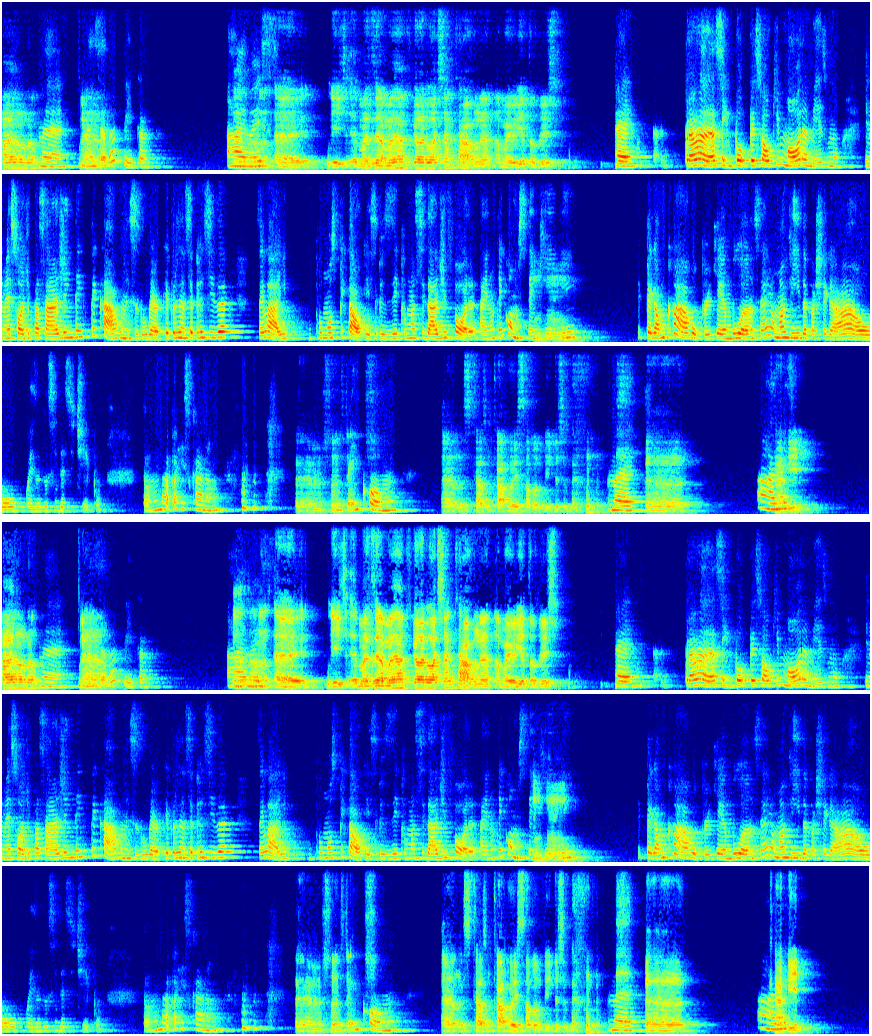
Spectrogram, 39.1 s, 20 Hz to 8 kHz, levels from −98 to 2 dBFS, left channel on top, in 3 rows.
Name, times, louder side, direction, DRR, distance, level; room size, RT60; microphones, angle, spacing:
voice 1, 0.0-0.6 1.1-1.6 3.5-8.3 21.0-21.6 30.4-31.3 32.6-35.4 35.7-36.3 37.6-38.0, right 4 dB, 75° right, 1.1 m, -25 dB
voice 2, 0.6-2.2 3.4-4.0 9.2-10.0 10.3-12.6 13.0-16.5 16.9-17.3 17.7-21.6 22.7-27.3 28.2-29.3 29.6-29.9 30.7-32.0 35.1-35.6 37.4-38.0, left 4 dB, 40° left, 0.6 m, -23 dB
13.5 x 7.5 x 7.7 m
head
